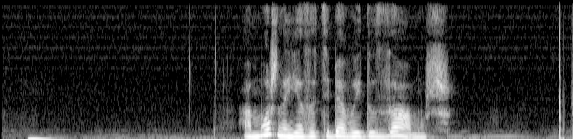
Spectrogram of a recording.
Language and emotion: Russian, positive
